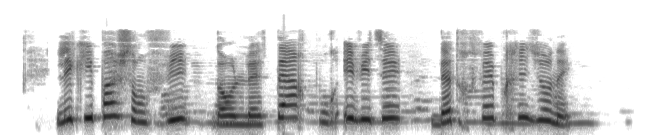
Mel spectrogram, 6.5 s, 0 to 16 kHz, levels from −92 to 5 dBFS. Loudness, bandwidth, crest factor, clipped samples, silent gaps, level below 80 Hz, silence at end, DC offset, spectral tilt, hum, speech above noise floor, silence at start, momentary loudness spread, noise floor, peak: -16 LUFS; 7.8 kHz; 16 dB; under 0.1%; none; -72 dBFS; 0.55 s; under 0.1%; -4.5 dB/octave; none; 48 dB; 0.6 s; 7 LU; -64 dBFS; 0 dBFS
